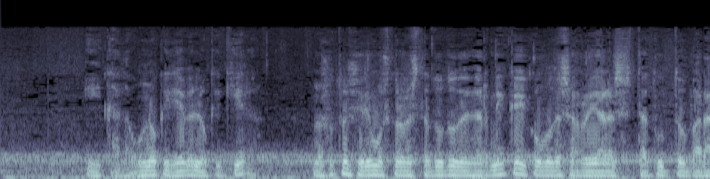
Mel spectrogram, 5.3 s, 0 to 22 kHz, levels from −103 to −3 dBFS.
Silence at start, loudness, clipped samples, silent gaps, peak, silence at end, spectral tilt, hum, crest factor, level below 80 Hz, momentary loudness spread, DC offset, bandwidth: 0 s; -28 LUFS; under 0.1%; none; -14 dBFS; 0 s; -7.5 dB/octave; none; 14 dB; -40 dBFS; 11 LU; under 0.1%; 11.5 kHz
